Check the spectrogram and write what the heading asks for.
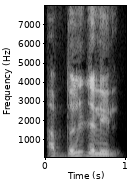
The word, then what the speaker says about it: عبد الجلیل: میم واو ہا یا۔ جب کسی لفظ پر الف لام لگایا جائے اور وہ الف لام پڑھا جائے تو حروف خمری کہلاتے ہیں۔ جیسے عبد الجلیل، اس کا تلفظ اس طرح کیا جاتا ہے، عبد الجلیل۔ مشق: ان الفاظ میں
